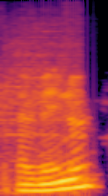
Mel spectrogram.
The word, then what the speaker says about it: avenue: So if you put in the tendency is to try and put that emphasis on the last syllable, but if you do, it sounds very French.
